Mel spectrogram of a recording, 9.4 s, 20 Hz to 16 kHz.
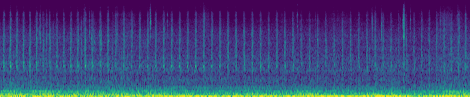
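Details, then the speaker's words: VW Golf Mk3 1.9 TDI 90 hp (1Z) diesel on a rainy test drive: steady rapid ticking over the low diesel drone, with a light rub from the rear where the handbrake cable touches the rear tyre. "some noise is here from the back i should check what's going on with this old lady"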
